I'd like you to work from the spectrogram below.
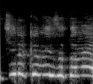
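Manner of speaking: very high, giddy wife voice; excited wife voiced. Wife tells husband to take off his shirt too, very high giddy voice. Wife urges him to strip.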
